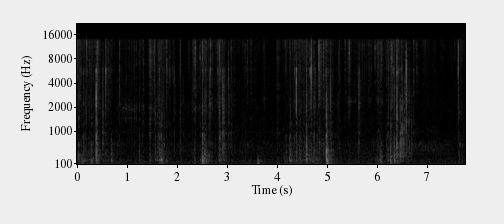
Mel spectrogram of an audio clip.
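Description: A solid tan bar of soap held in the hand is carved with a purple metal knife, flakes crumbling off as the blade cuts and scrapes. The sound is a quiet, dense run of crisp, bright crackles and scratchy tearing-like crunches in quick irregular bursts.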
